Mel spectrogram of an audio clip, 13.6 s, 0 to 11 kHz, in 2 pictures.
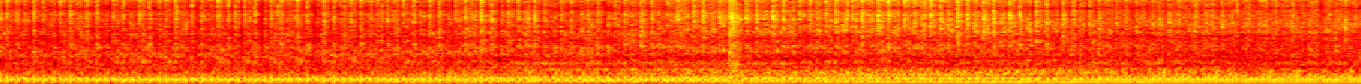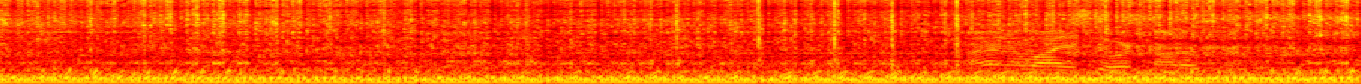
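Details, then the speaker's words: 1994 Dodge Dakota 4WD, 5.2 L 318 V8, A518 transmission rebuilt: exhaust open at the manifolds with the stock Y-pipe off (Flowmaster 40 behind). A deep, loud, lumpy idle with rough exhaust pulses. "Exhaust that's not finished. It's just manifolds right now, but it's got a Flowmaster, the 40 series on the back."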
